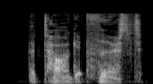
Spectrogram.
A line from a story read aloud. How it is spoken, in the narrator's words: muttered Lucan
